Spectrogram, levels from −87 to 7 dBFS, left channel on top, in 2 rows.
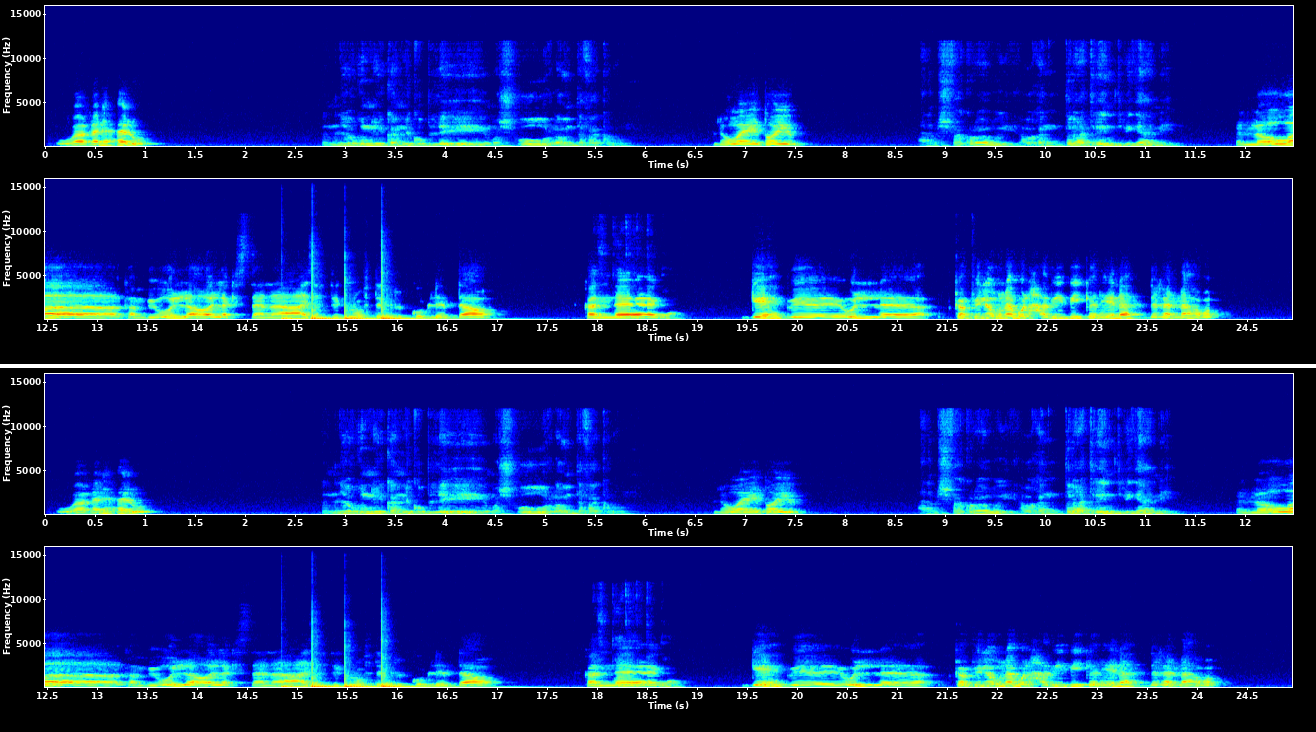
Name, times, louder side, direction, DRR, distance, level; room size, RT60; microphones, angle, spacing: voice 1, 0.1-1.0 6.7-7.6 11.9-17.0 17.9-18.6 19.5-24.1, left 5 dB, 60° left, 0.9 m, -25 dB
voice 2, 2.8-5.8 8.7-11.3 18.2-18.8, equal, 25° right, 2.3 m, -35 dB
sound 1, 14.8-17.1, equal, 5° left, 0.7 m, -26 dB
7.1 x 3.8 x 4.9 m
head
